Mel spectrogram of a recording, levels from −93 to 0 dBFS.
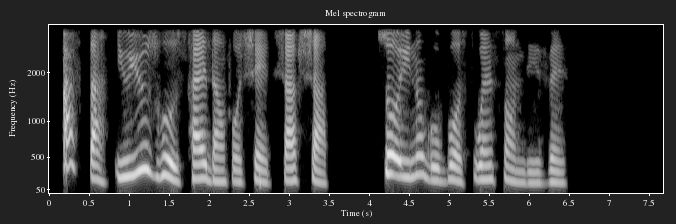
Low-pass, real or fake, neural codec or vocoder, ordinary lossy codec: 3.6 kHz; real; none; none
